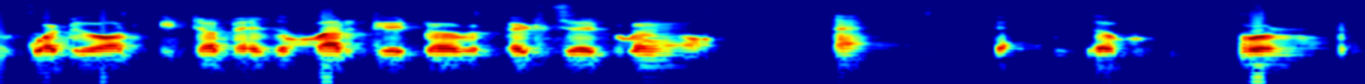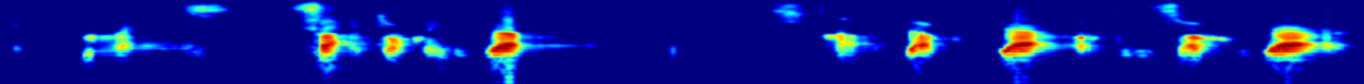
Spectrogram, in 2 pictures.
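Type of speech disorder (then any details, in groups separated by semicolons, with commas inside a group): Electrolarynx speech; throat cancer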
